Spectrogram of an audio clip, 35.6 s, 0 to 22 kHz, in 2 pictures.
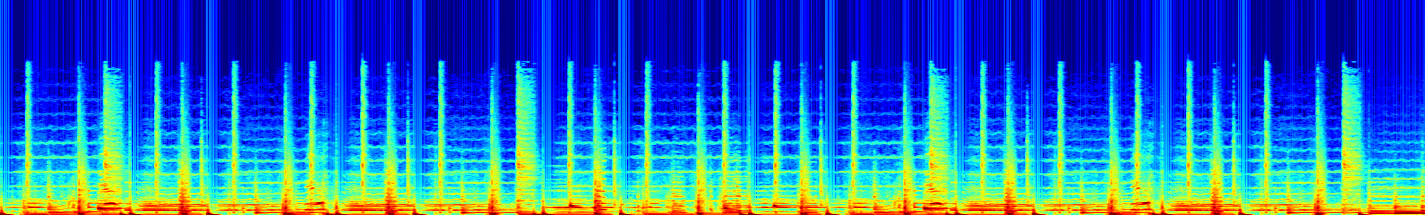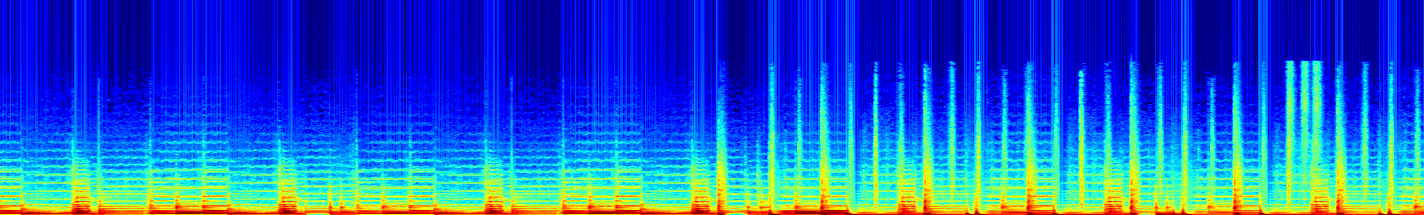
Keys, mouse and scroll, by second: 23.3 f, 24.7 double click, 32.8 ctrl+alt+click, 34.2 alt+click.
